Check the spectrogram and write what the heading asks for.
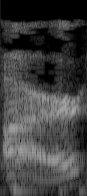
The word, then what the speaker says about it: AARRR: But anyway, that acronym, AAR, if you pronounce it out loud, R, you sound like a pirate, and that's why it's called the Pirate Metrics.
